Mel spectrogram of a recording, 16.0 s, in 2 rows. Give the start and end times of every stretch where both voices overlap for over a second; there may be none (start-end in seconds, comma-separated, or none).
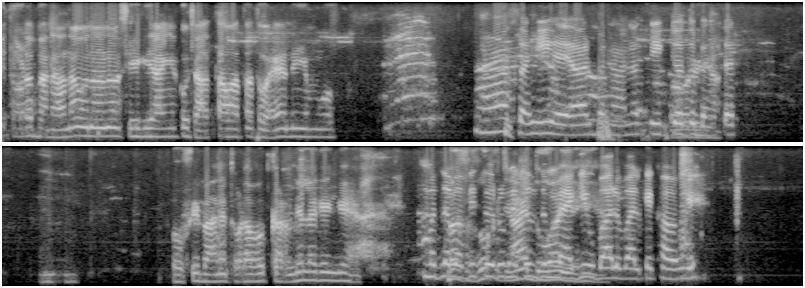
12.5-14.0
